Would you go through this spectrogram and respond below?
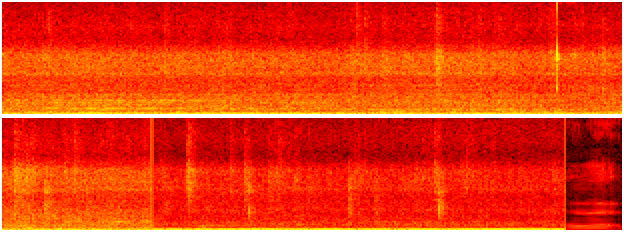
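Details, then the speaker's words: Billet drag-race engine at full throttle on a pass at Bradenton Motorsports Park: loud steady drone, note shifts louder after the gear change; engine went lean, injector failure suspected, motor hurt, fuel pump fine. "Somewhere right after the gear change, you'll see it, and it changes notes, and you'll hear it get louder."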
